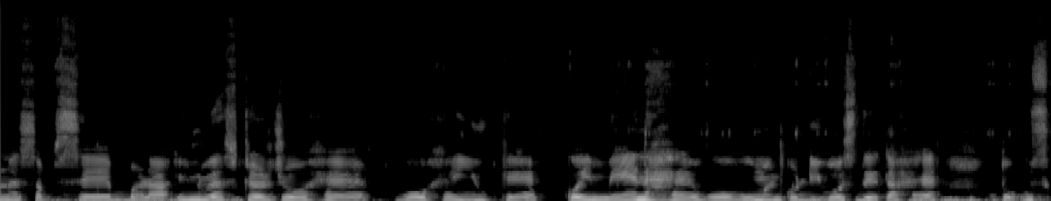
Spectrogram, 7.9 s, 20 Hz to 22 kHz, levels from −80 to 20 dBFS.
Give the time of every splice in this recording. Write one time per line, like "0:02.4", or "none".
0:04.1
